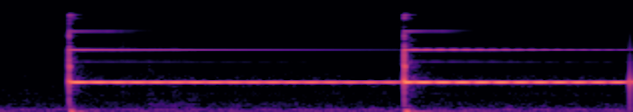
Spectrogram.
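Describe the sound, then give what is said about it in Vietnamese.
Two strikes of a Buddhist temple bell rung for sutra chanting. Each strike gives a bright, clear ring that sustains steadily without fading, and the second comes about two seconds after the first. “Để đó là vì đó là bởi vì cái chuông đó là tiếng chuông của nghi lễ. Thí dụ vậy. À, chuông tụng kinh nè.”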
